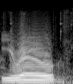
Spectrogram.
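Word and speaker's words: Hiro: You play as Hero, which I thought was kind of funny how much it sounds like Hero, but instead it's spelled H-I-R-O, which, you know, I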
